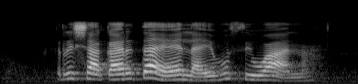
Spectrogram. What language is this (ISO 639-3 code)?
tso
